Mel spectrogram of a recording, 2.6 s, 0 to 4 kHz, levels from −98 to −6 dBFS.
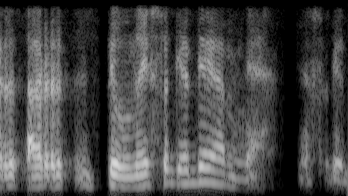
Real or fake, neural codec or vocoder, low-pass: fake; codec, 16 kHz, 4 kbps, FreqCodec, smaller model; 3.6 kHz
